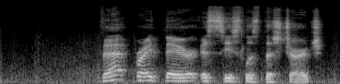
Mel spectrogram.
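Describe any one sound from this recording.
A man speaks loudly and with animation into a microphone.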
